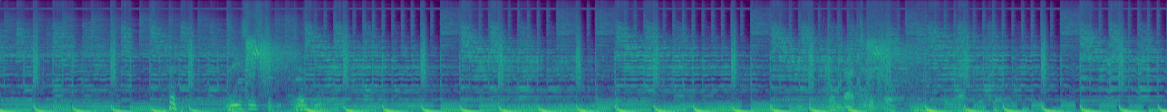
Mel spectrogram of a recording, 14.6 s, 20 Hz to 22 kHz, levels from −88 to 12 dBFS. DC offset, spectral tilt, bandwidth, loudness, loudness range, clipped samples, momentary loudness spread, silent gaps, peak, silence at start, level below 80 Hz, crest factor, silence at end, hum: under 0.1%; -4 dB/octave; over 20 kHz; -21 LUFS; 1 LU; under 0.1%; 4 LU; none; -4 dBFS; 0 s; -22 dBFS; 16 dB; 0 s; none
